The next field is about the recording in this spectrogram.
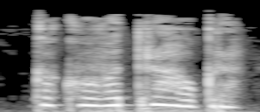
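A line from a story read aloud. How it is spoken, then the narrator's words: Stunned whisper. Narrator (Russian): ошарашенно прошептала Диара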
